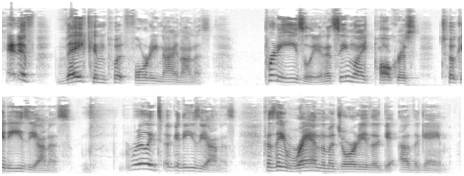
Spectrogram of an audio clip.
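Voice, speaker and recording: A man's voice: mid-range voice, huge pitch swings, normal speed, bright, forceful tone. A man hosting a fan podcast, ranting in an exasperated, sarcastic way with plenty of swearing. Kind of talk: sports fan rant.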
